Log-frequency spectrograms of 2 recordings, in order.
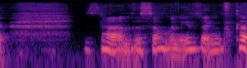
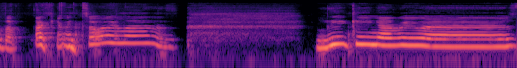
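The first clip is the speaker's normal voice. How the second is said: a touch of frustrated yelling; exasperated; 6 semitones higher, 3 dB louder than usual. Retold or imitated. Mom telling about the leaking toilet, with mild exasperation. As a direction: vent at the broken toilet. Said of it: "So I go".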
